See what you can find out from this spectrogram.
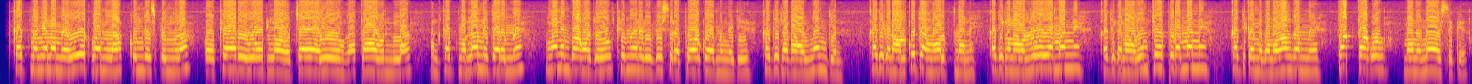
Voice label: Warlpiri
